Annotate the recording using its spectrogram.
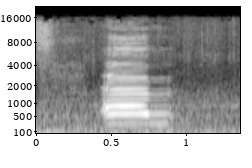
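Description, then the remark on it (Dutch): Steady low rumble of a car interior while driving, a constant road and engine drone, with a brief sustained voiced sound rising over it midway. “Dus ehm, ik neem het op in de auto.”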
